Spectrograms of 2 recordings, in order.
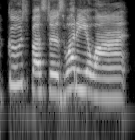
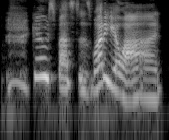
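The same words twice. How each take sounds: First: A loud, punchy take on the movie line; loud movie-line impression; movie quote impression. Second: Slower, lighter second try at the quote; half-hearted movie-line impression; softer retry of the movie line. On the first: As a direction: shout it like the film. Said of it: "Like from the movie". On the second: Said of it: "I can't do it so good".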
